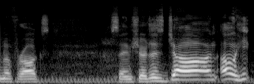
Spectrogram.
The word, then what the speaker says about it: Jean: is John covers in pajamas yeah exactly it's John like j e a n not John but also not pronounced Jean spelled like Jean pronounced Jean it's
